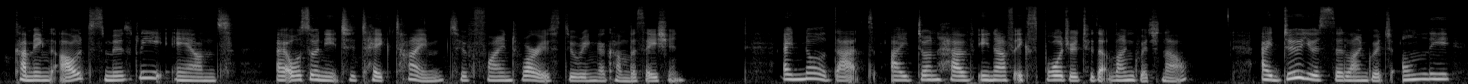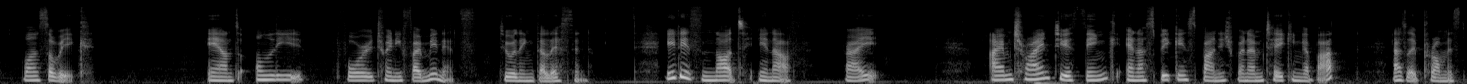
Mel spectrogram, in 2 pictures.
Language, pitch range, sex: Japanese, 180-220 Hz, female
